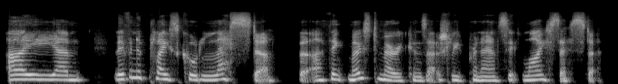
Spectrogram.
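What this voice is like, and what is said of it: Non-American accent. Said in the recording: “you obviously you have a different accent than I do”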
